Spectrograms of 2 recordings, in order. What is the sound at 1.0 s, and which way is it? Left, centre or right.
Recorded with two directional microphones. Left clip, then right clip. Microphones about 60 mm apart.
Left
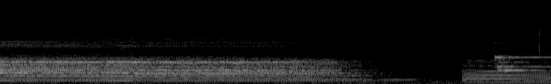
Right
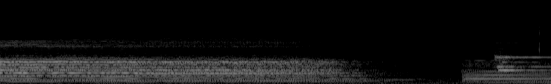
Music, centre.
